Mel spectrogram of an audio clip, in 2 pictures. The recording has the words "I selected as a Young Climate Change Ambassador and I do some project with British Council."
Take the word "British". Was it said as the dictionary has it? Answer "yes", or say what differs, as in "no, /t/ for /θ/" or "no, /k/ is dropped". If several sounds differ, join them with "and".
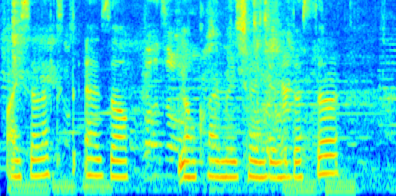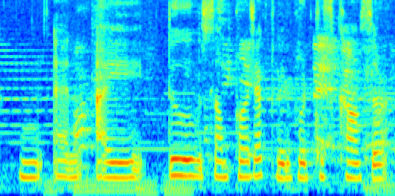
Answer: no, /ɹ/ is dropped and /s/ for /ʃ/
